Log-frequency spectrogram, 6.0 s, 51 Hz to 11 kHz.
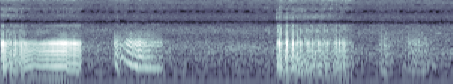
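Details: Loud, rough, partly tonal snorting in repeated bursts, about four in six seconds, from a female pug nearly 1 year old who snores all the time; owner says she doesn't need surgery.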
